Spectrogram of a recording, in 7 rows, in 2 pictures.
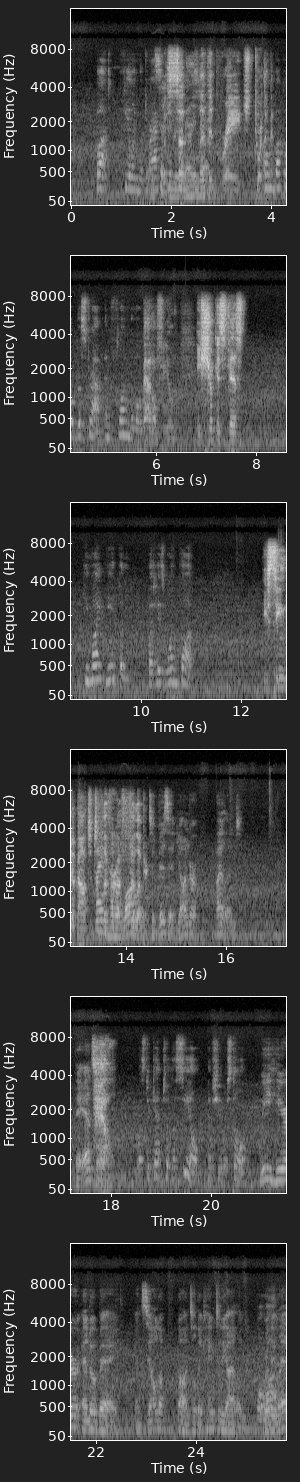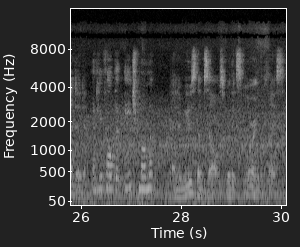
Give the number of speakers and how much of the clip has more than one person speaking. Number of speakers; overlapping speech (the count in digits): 3, about 16%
